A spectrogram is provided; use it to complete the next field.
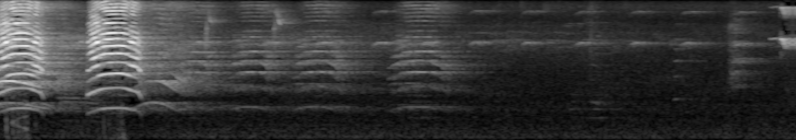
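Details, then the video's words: Indian peafowl at Karanji Lake, Mysore, during a courtship display with its train raised and quivered; two loud, harsh, wailing calls open the recording, followed by quieter repeated nasal notes and faint chirps of other birds over a soft rural background. "Peacock Dance, Sounds Of Peacock"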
